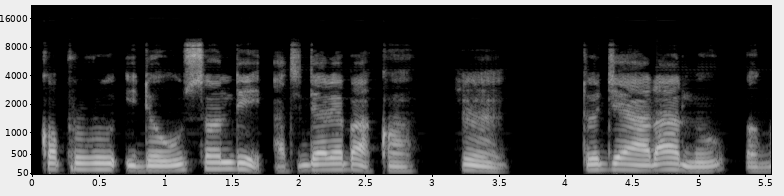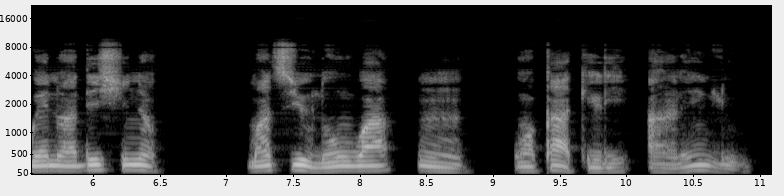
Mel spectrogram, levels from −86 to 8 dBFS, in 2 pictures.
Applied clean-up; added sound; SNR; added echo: neural mask model DeepFilterNet 3.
